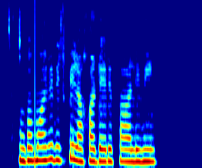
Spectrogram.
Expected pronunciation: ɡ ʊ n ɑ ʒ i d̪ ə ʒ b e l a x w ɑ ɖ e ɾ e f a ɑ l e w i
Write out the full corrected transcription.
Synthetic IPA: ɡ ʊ m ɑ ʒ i d̪ ə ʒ b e l a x w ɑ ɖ e ɾ e f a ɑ l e w i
